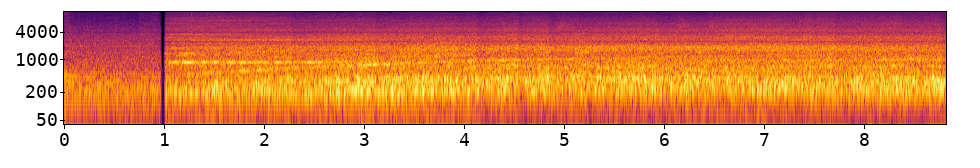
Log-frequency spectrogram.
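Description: A light rail train pulls away with a rising electric whine and a rumble that echoes loudly.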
